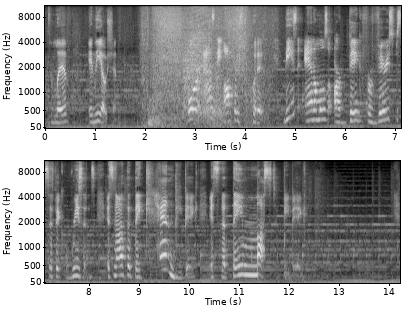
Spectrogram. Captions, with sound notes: to live in the ocean. (background music) (noise of whale spouting water) Or as the authors put it, "these animals are big for very specific reasons. It's not that they can be big, it's that they must be big." (background music)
